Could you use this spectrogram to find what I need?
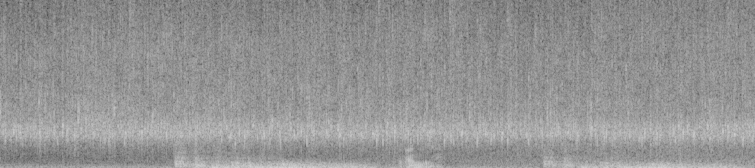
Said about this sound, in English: It's amazing the sound that can be generated when hundreds of people are doing the exact same thing. Yes. There they are, snapping their fingers.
